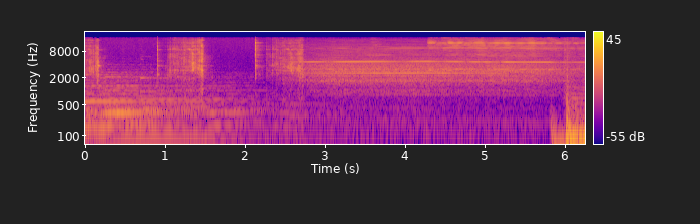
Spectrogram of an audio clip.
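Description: Hand file rasping against the edge of a brass disc, a few strokes in the first two seconds or so, over background music.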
